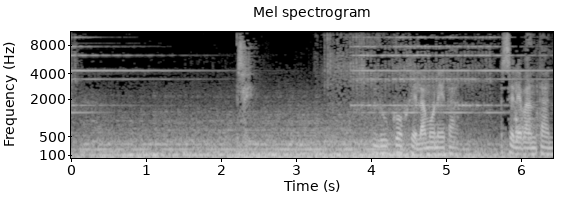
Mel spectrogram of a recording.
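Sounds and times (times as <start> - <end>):
telephone ringing: 0.0 - 1.8, 3.4 - 6.4
constant low rumble: 0.0 - 6.4
speech: 4.3 - 6.4.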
